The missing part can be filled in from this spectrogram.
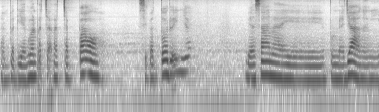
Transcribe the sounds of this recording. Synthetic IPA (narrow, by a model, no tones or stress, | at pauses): nampadianuanrat͡ʃːa̰ʔrat͡ʃːapːao | sipat̪ːodoʔiɲd͡ʒo | biasanai | punːad͡ʒaŋaŋi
